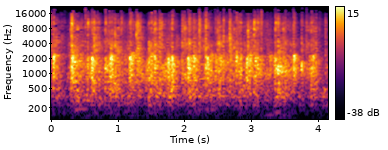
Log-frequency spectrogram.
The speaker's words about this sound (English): Very nice. So, first of all, give him a round of applause.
